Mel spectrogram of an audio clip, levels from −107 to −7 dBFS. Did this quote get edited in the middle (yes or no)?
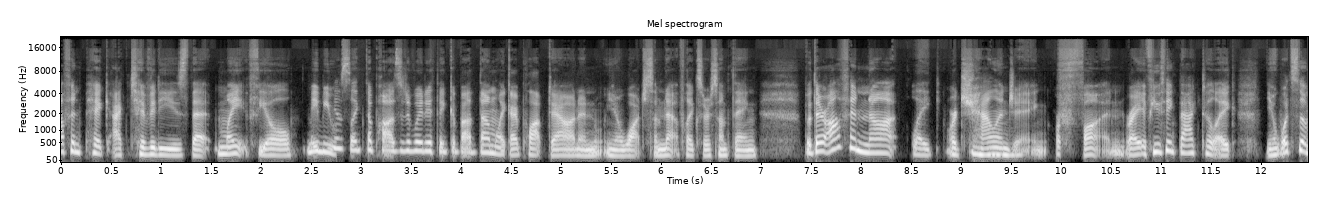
yes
